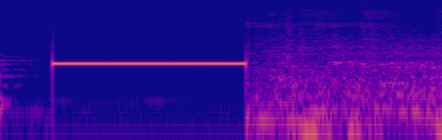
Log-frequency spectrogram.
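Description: A click, then a steady pure-tone beep lasting about a second that cuts off abruptly, followed by the film's soundtrack with a low rumble.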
